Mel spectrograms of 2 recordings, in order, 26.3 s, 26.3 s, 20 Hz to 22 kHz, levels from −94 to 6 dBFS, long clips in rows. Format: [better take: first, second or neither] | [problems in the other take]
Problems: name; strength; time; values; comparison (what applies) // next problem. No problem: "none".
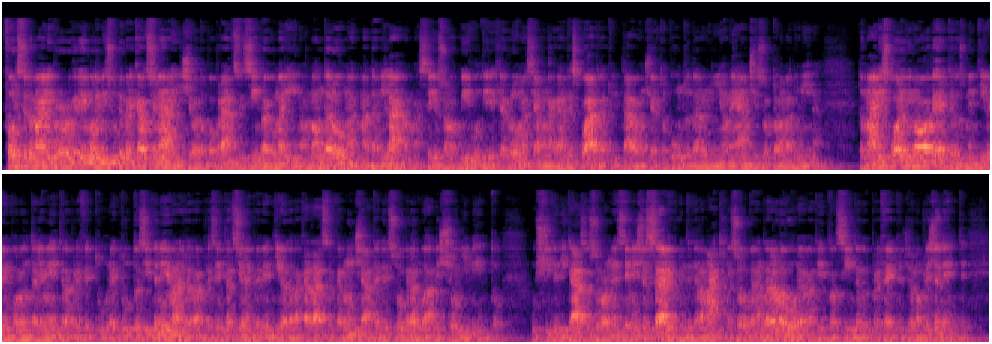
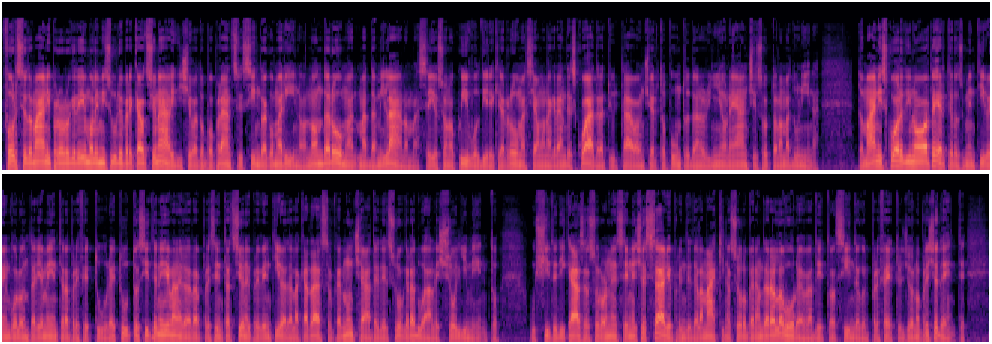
second | off-mic speech; far // room echo; noticeable; dies away in 0.6 s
